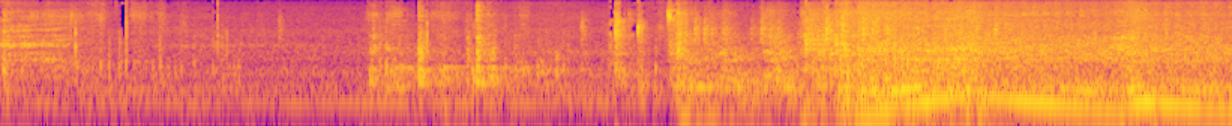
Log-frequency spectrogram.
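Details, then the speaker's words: Hard-starting engine sputters and cranks unevenly, then catches after a few seconds and revs up once starter fluid is sprayed in; the extra fuel fixed the start. "Alright, going to put some starter fluid in and see if that helps out just a little bit."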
